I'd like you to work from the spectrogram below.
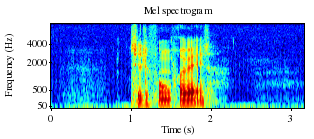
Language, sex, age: Danish, male, 22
